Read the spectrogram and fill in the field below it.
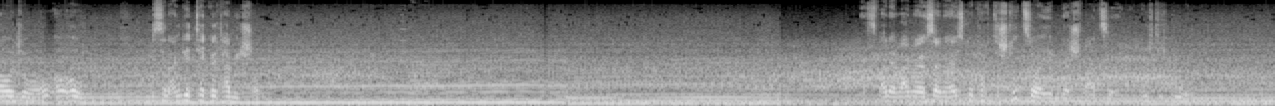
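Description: A racing car engine roars at a steady high pitch.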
